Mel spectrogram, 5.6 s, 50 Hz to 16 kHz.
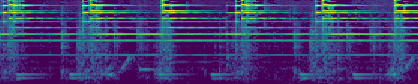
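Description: The twin nickel ringer bells of a circa-1907 Montgomery Ward Diamond Bridging hand-crank wall telephone ringing for an incoming call. The bells strike in repeated bursts about a second apart and keep ringing between them, over a repeating pattern of lower tones.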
